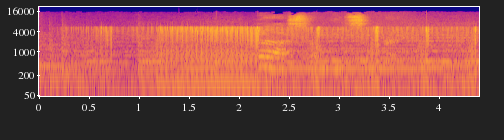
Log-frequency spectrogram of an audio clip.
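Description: Background music of held, sustained tones, with a wavering, sliding tone about two seconds in.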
